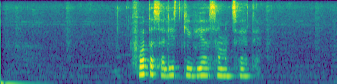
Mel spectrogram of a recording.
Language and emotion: Russian, neutral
